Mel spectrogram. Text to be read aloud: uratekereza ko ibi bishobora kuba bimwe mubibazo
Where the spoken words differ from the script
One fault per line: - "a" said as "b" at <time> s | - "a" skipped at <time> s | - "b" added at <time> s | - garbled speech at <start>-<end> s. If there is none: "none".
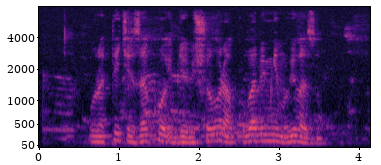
- "ibi" said as "ibyo" at 1.6 s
